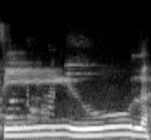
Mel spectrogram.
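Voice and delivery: ফিউল drawn out very slowly as three parts, fi-u-l; feel stretched out slowly. Shown as a demonstration. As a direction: stretch ফিউল slowly so each part is heard. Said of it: "সেটা যদি একটু slow করে বলতাম".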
